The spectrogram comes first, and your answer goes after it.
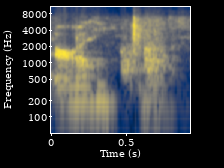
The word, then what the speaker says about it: URL: The Earl. The URL, no, I don't. I'm not saying it. I say URL to economize on syllables.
